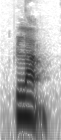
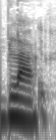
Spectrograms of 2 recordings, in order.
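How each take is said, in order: First: It is said with a slight English accent. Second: It is said with a Quebec French diphthong. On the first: "I'm saying it with a slight English accent for the listeners" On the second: "in everyday life, I would say blanc. Like with the Quebecer diphthong"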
